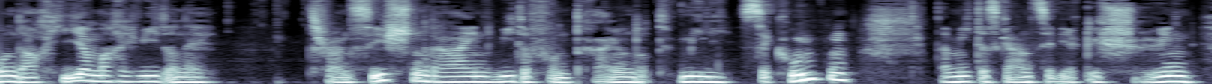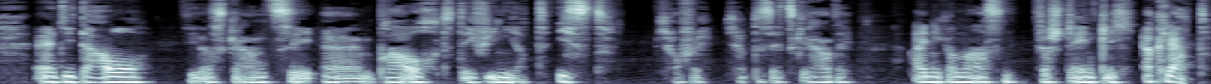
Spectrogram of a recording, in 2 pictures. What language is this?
German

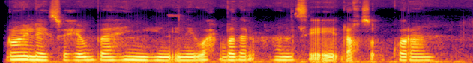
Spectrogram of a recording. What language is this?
Somali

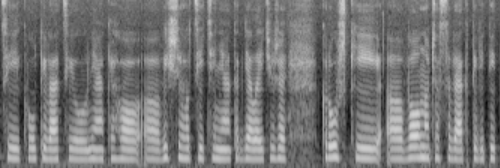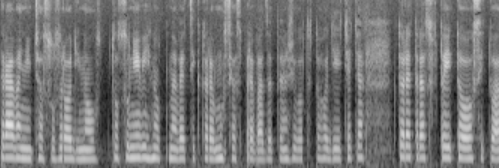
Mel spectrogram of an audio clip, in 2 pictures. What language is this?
Slovak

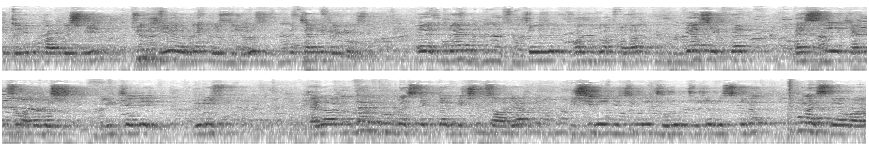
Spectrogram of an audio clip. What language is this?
Turkish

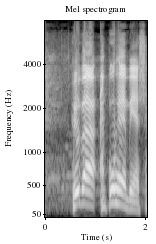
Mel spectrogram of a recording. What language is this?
Finnish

